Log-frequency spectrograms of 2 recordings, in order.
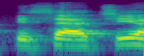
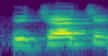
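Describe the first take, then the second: First: The middle consonant is an 'sh' sound. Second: The middle consonant is a 'ch' sound. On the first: The speaker calls it right. "పిశాచి అంటారు" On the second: The speaker calls it wrong. "అది పిచాచి కాదురా"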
